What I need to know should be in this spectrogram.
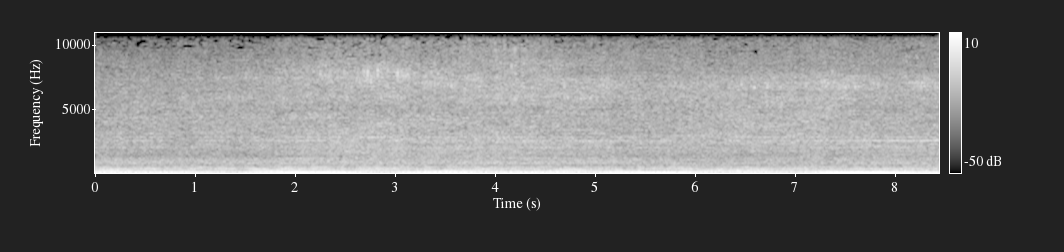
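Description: A riding mower's engine drones steadily close by, rising and falling slightly.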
